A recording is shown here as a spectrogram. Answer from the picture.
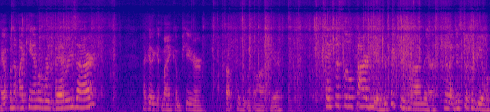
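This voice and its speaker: A woman speaks at a very fast pace, with very wide pitch swings and long, frequent pauses. Noticeable background noise runs underneath. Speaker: computer demonstrator. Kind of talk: casual talk. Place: home room.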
